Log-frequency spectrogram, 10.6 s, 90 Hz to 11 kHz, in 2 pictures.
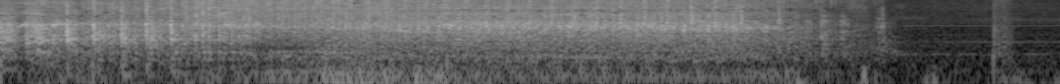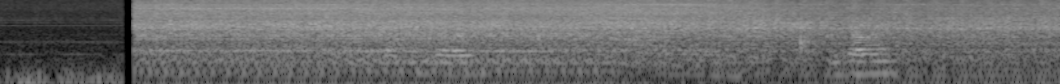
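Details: Mk4 VW Golf engine after a rebuild, jump-started: the engine cranks and fires, cuts out briefly, then restarts and settles into a steady, even idle with no knocks or misses.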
